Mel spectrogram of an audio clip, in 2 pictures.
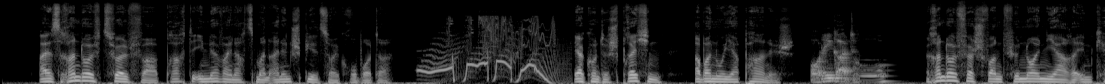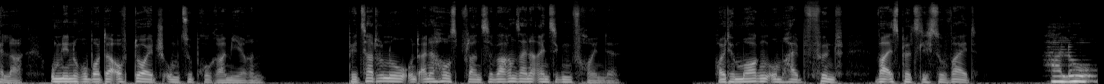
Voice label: German PSA Smoking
